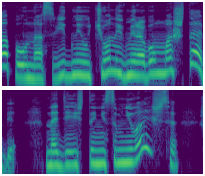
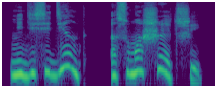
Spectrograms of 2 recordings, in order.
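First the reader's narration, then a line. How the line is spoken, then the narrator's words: Whisper. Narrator (Russian): прошептала она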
